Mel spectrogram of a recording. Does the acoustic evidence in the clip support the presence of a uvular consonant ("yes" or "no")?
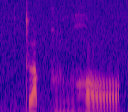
yes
